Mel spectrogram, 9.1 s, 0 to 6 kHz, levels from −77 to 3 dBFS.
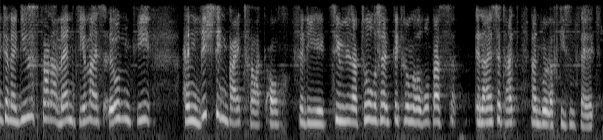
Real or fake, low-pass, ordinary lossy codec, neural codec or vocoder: fake; 5.4 kHz; none; codec, 24 kHz, 0.9 kbps, WavTokenizer, medium music audio release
